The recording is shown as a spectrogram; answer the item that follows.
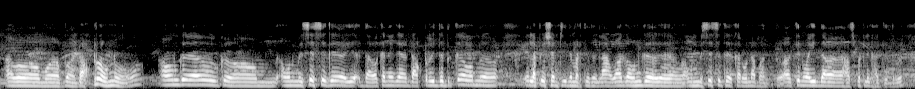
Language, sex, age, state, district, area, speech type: Kannada, female, 60+, Karnataka, Dharwad, rural, spontaneous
